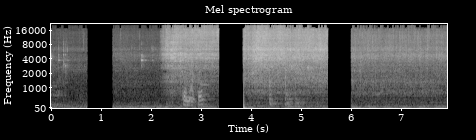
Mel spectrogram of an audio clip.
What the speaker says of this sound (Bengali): ওখানে পেঁয়াজটা ভাজা হচ্ছে, আর এখানে আমি তেলটা দিয়ে দিলাম।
